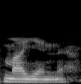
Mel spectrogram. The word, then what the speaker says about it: Mallén: Let's see what uh, a little overview of uh, town of Mallén with an accent on the he.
